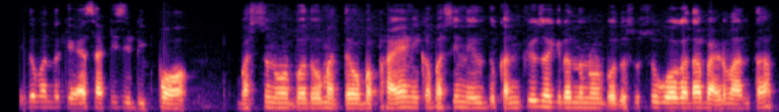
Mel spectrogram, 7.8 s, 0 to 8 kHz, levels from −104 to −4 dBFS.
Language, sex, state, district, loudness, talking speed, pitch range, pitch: Kannada, male, Karnataka, Mysore, -17 LUFS, 145 wpm, 130-145 Hz, 135 Hz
